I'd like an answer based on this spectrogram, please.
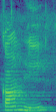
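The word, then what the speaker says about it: calmly: बोलता है the shopkeeper कामली lean and whisper यह कामली है इसमें एल साइलेंट है ओके तो क्या यहां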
